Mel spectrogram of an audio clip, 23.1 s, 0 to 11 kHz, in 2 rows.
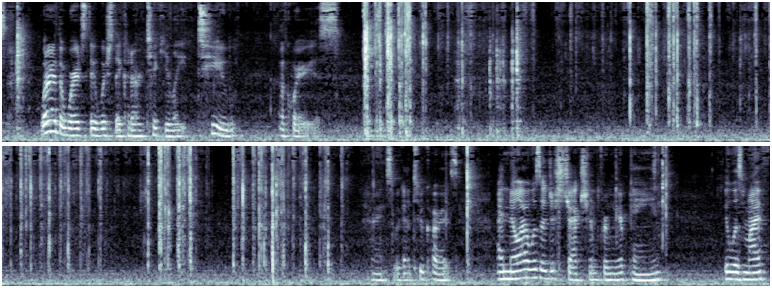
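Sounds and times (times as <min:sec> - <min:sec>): cards being shuffled: 0:05.4 - 0:16.8.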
